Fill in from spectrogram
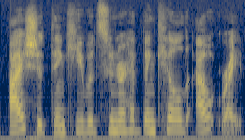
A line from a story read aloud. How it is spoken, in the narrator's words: exclaimed the girl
